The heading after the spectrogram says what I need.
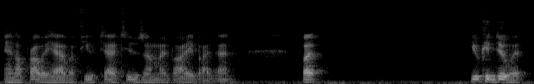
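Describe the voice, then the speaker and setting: Upbeat gravelly man in his fifties. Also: lowish voice, steady tone, brisk, a bit bright, slight background noise. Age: 50s. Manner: enthusiastic, upbeat, motivational. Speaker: vlog host. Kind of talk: casual sports and fitness chat.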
